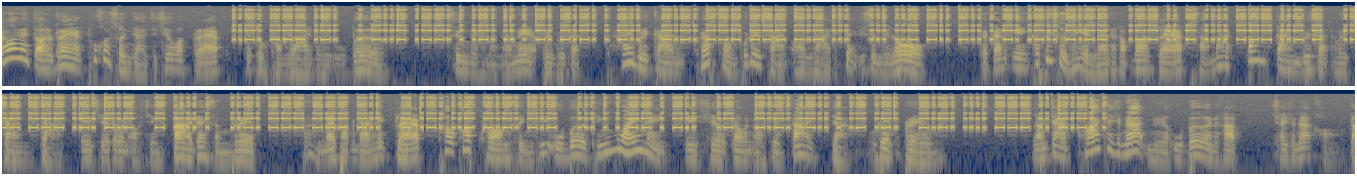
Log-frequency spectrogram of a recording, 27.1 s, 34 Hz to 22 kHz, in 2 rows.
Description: Morse code, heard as electronic beeps, machine-sent, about 38 wpm, 1220 Hz, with speech in Thai. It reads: FOR EXPERIENCED COOKS SUDDENLY WITHOUT WORK THE FOOD TRUCK SEEMED A CLEAR CHOICE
